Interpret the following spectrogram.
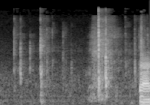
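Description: Computer keyboard typing: a string of separate key clicks at an uneven pace as a short word is typed.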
